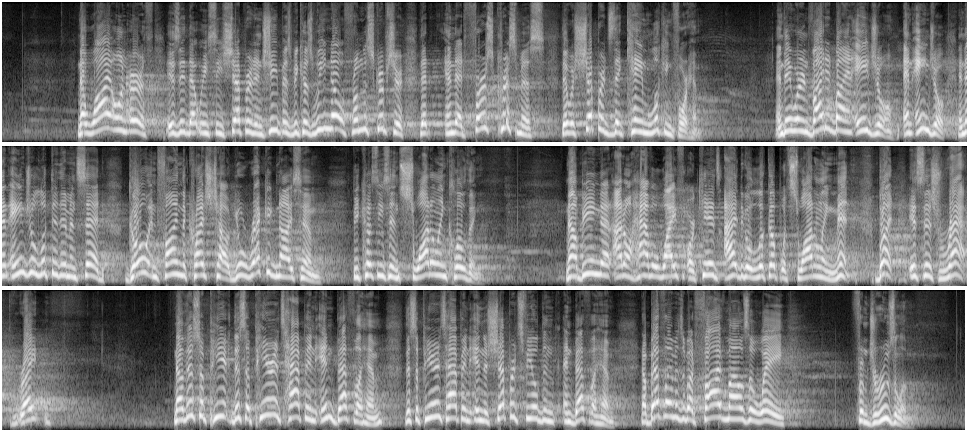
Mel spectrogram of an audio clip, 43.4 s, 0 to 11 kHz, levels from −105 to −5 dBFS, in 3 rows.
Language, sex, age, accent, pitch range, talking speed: English, male, 40-59, American, 215-280 Hz, 155 wpm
